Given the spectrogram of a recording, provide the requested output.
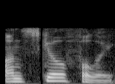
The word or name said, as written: unskillfully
